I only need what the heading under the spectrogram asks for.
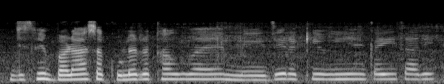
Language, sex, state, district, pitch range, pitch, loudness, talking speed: Hindi, female, Uttar Pradesh, Lalitpur, 225-245 Hz, 240 Hz, -17 LUFS, 175 wpm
